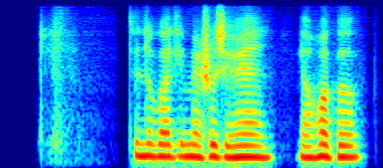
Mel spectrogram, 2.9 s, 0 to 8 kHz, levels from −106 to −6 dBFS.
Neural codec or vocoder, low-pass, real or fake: codec, 16 kHz, 0.7 kbps, FocalCodec; 7.2 kHz; fake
